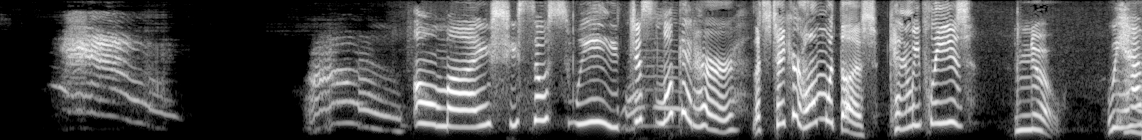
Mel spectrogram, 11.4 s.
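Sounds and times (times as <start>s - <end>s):
kitten meowing: 0.5s - 1.8s, 3.1s - 4.0s
speech: 4.0s - 11.4s.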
